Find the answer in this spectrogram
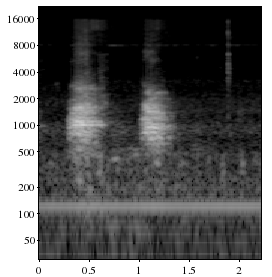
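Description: A dog barking twice in short, separate barks, faint and heard through a video-call microphone over a steady low hum.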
